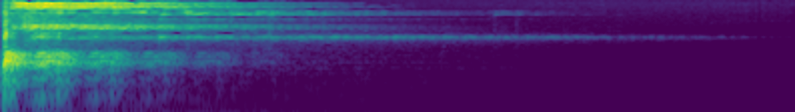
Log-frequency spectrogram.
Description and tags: A sound made for when one party heals another.
ringing, bells, pop, echo, positive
